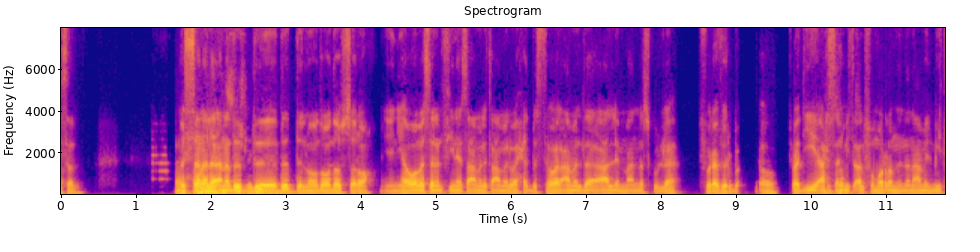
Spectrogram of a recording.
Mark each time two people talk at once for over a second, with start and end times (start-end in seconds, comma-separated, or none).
1.5-2.9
